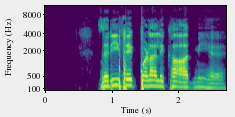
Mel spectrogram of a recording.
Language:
Urdu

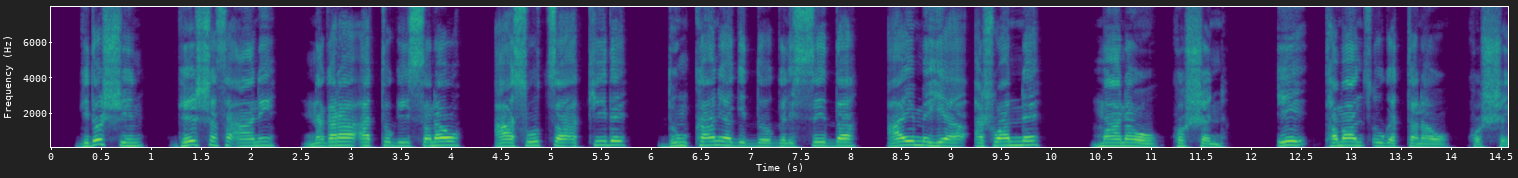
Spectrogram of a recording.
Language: Dawro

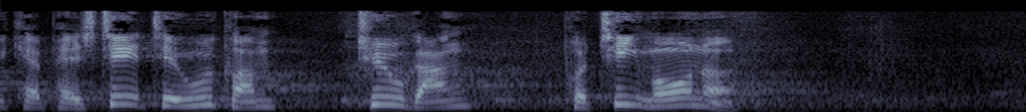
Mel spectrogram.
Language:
Danish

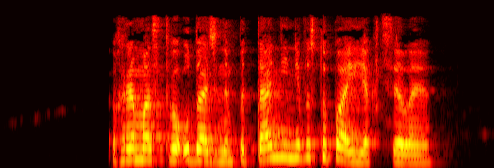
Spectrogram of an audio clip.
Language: Belarusian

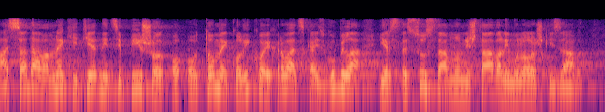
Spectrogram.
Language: Croatian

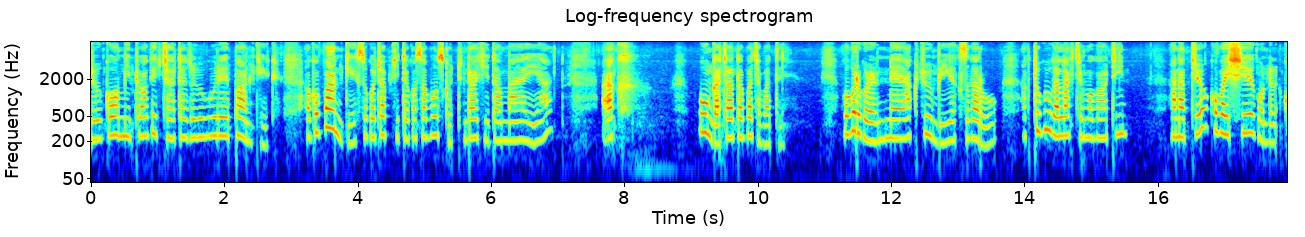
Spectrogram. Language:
Kalenjin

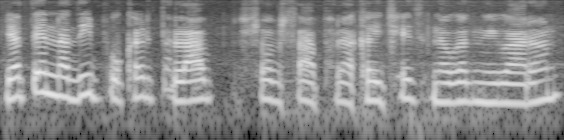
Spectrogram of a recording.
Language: Maithili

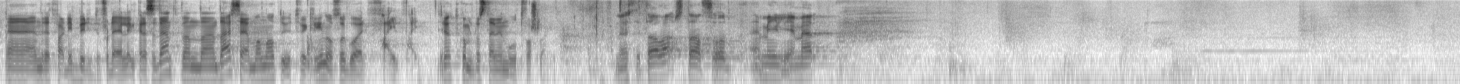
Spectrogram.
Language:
Norwegian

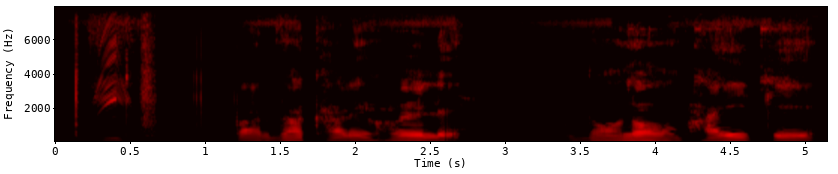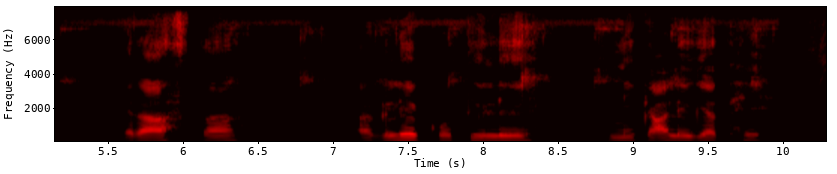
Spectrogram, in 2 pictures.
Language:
Chhattisgarhi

